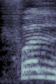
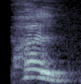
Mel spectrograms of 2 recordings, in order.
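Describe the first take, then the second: First: It begins with an f sound. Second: It begins with an aspirated p sound. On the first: The speaker calls it wrong. "फल नहीं कहेंगे" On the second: The speaker calls it right. "तो हम इसे कहेंगे फल"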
